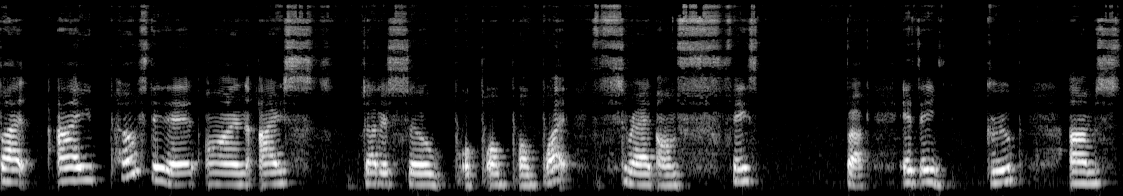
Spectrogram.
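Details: Young woman with stuttering.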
